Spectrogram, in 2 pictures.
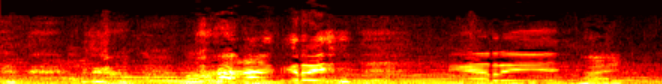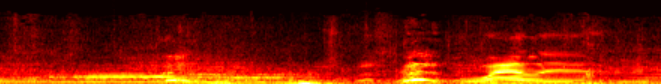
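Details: Cow on a rampage alongside its little calf gives one long, level, low moo lasting nearly two seconds, with shorter lowing before it, over excited human voices and music.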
